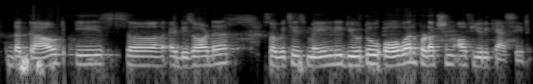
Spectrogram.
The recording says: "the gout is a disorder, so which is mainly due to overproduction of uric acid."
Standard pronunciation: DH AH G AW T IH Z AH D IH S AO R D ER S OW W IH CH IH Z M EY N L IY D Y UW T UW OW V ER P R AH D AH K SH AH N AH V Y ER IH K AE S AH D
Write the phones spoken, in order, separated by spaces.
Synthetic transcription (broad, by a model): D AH G AW T IH Z AH D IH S AO R D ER S OW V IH CH IH Z M EY N L IY D Y UW T UW OW V ER P R AH D AH K SH AH N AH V Y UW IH K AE S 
